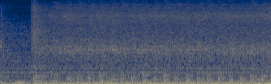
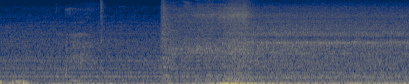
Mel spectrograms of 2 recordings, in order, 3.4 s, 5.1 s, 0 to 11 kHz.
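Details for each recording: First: 2005 Vauxhall Combo B van, crank no start: steady starter cranking with uneven churn, never fires; camshaft position sensor code present, fuel pump active, immobiliser not kicking in. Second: 2005 Vauxhall Combo B diesel van after injectors cranked without bleeding: brief quiet then engine catches cleanly, settles to steady even idle with no misfire or knock; camshaft sensor still suspected, being watched.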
